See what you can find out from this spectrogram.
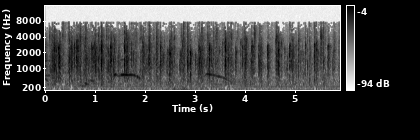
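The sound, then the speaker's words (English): A crowd applauds steadily for several seconds as praise and cheering for God, a dense, even patter of many hands clapping, with a couple of faint rising whoops or whistles mixed in. “Could we just give him, like, honor and glory and praise and cheering?”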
